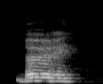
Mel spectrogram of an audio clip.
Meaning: 1. to butter, to rub with butter 2. to get dirty, to soil smth. (or oneself, with se) 3. to exaggerate, to try too hard
- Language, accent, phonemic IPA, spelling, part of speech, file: French, Canada, /bœ.ʁe/, beurrer, verb, LL-Q150 (fra)-beurrer.wav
